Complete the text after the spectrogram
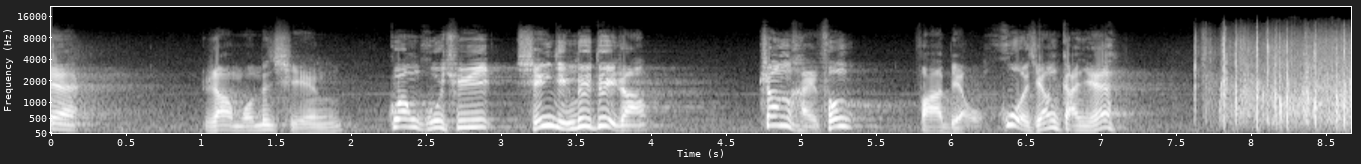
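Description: A man speaks formally through a loudspeaker in a large hall.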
